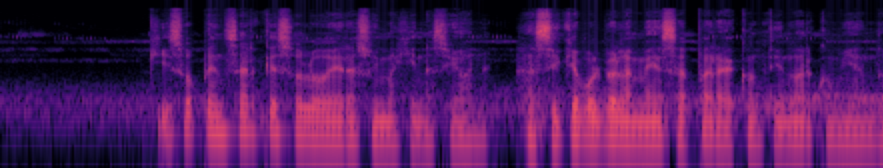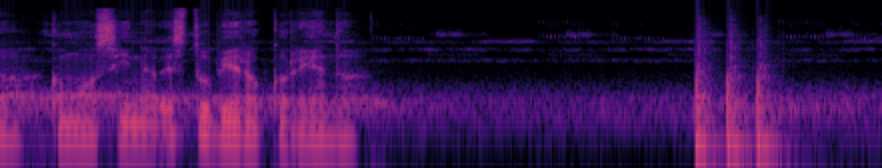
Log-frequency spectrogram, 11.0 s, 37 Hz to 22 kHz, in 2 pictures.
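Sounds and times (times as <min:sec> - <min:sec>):
speech: 0:01.0 - 0:07.9
loud heavy knocks pounding on a door: 0:09.8 - 0:10.6.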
